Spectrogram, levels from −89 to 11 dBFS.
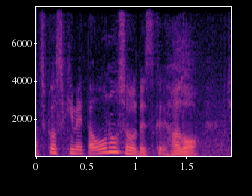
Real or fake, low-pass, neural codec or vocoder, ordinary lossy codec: fake; none; codec, 16 kHz, 0.5 kbps, X-Codec, HuBERT features, trained on LibriSpeech; none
